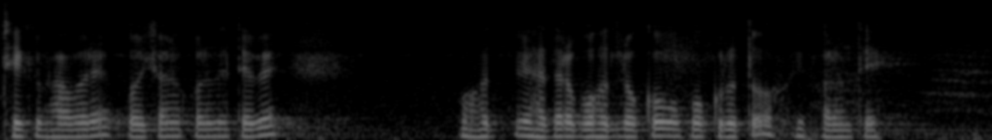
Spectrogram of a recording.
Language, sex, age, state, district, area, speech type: Odia, male, 18-30, Odisha, Subarnapur, urban, spontaneous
